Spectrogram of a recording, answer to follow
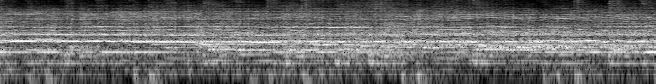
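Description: Rock band playing live: electric guitars, bass and drums, with cymbal hits about four a second under held guitar notes.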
